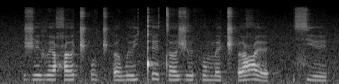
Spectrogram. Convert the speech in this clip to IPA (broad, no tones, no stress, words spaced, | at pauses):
ʒevɛħɐt͡ʃʼɔ̤ t͡ʃʼɐwɘjǃe tɐ ʒɘho mɛt͡ʃʼɐʕɛ | sʲe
